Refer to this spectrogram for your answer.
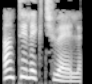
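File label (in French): "intellectuel", French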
